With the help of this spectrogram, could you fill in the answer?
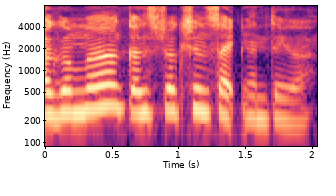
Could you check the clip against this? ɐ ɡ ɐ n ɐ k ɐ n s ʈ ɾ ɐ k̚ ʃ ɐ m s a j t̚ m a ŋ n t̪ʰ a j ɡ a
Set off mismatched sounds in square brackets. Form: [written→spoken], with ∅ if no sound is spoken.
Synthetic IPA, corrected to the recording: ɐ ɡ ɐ [n→m] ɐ k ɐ n s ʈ ɾ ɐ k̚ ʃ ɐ [m→n] s a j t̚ [m→ŋ] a [ŋ→∅] n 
